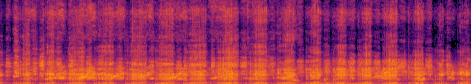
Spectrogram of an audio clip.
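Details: American Bully dogs named Happy and Demon, off their chains: rough, breathy growling pulses repeating about twice a second, steady and loud throughout.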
